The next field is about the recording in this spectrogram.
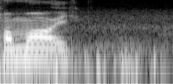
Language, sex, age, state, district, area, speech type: Assamese, male, 18-30, Assam, Nalbari, rural, read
